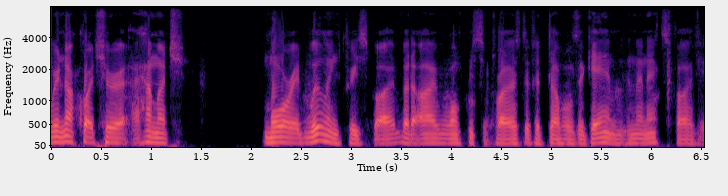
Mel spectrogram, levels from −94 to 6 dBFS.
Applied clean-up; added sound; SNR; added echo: neural mask model Resemble Enhance denoiser.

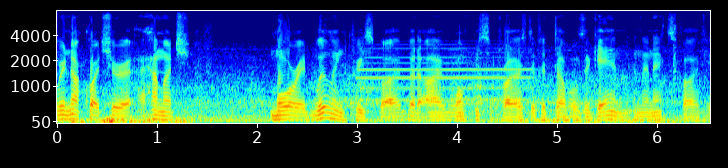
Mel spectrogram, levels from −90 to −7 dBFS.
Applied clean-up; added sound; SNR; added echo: none; Wind instrument, woodwind instrument; 13 dB; none.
